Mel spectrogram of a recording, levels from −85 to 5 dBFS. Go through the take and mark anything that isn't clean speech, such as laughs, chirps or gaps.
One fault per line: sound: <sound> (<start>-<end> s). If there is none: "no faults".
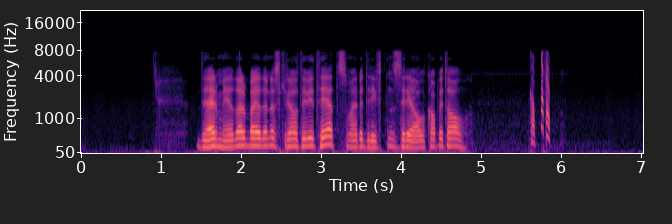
sound: chirp (5.6-5.9 s)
